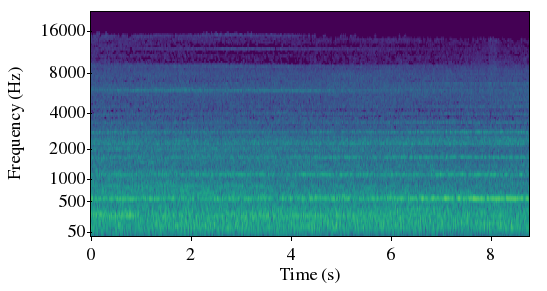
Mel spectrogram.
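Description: ICE 3 high-speed train (DB class 406) moving slowly along the platform, its running noise carrying a steady whining tone.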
